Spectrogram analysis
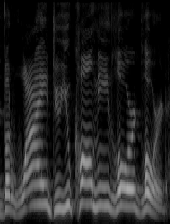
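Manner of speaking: slow, emphatic Bible reading; scripture reading. Acted. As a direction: read it out like holy writ, slowly. Reading scripture, doubled Lord.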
